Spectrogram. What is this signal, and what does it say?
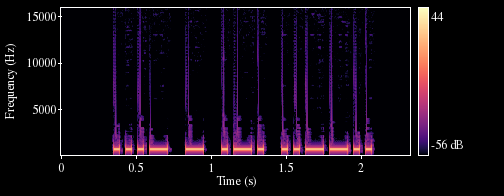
Morse code, heard as a keyed tone, about 29 wpm, 690 Hz. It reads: VTR?
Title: SOTA QSO Practice 30wpm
